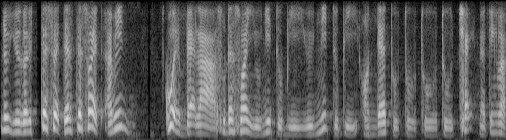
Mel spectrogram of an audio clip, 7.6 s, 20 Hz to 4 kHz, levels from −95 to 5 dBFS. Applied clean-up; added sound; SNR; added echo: none; none; none; none.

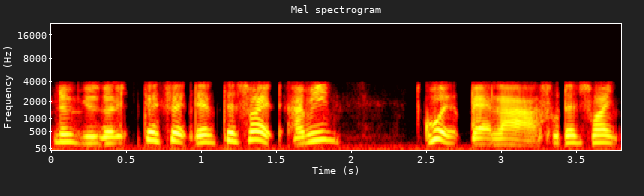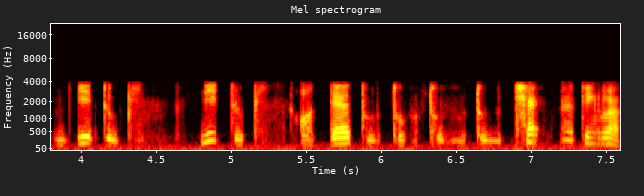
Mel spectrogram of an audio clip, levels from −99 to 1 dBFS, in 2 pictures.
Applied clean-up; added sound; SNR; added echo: neural diffusion model UNIVERSE++.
